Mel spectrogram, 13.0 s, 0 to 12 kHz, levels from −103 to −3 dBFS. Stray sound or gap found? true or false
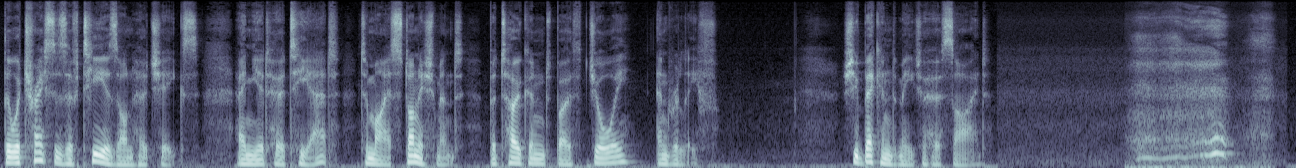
true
